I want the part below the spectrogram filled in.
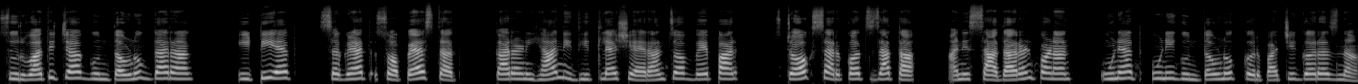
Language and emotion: Goan Konkani, neutral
